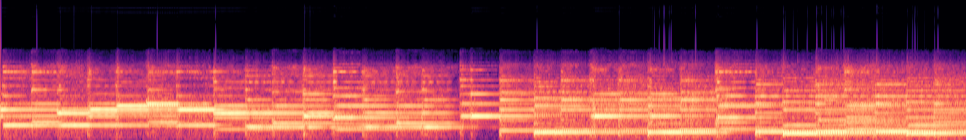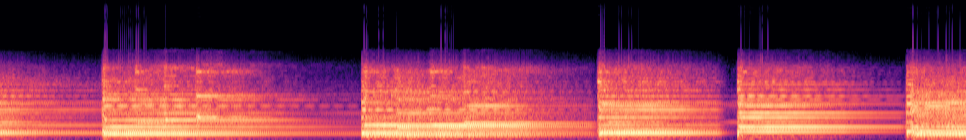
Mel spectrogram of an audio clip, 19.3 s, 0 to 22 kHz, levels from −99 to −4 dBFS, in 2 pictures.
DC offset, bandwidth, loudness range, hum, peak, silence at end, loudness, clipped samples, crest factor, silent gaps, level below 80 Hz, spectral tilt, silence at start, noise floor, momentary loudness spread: under 0.1%; 4.2 kHz; 3 LU; none; 0 dBFS; 0 s; -11 LUFS; under 0.1%; 10 dB; none; -46 dBFS; -10.5 dB/octave; 0 s; -33 dBFS; 12 LU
